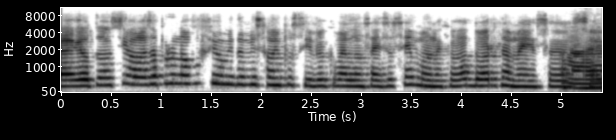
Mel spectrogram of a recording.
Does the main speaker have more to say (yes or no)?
no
